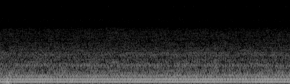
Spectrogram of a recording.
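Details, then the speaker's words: LG front-load washer after hot and cold water valve replacement, diagnostic mode, second stage tumble: smooth steady motor hum with low drone, no knocking, scraping or rattling; drum tumbles normally. "regular wash or I think the first price is a regular wash and the next press will be a slow spin it's tumbling right now number two"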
